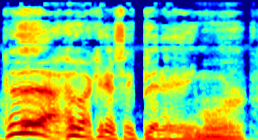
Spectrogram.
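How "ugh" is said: loud, high groan of frustration; frustrated groan. Real, not acted. Speaker fumbling the name Bennett, loud exasperated groan. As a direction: groan loudly at your own slip.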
